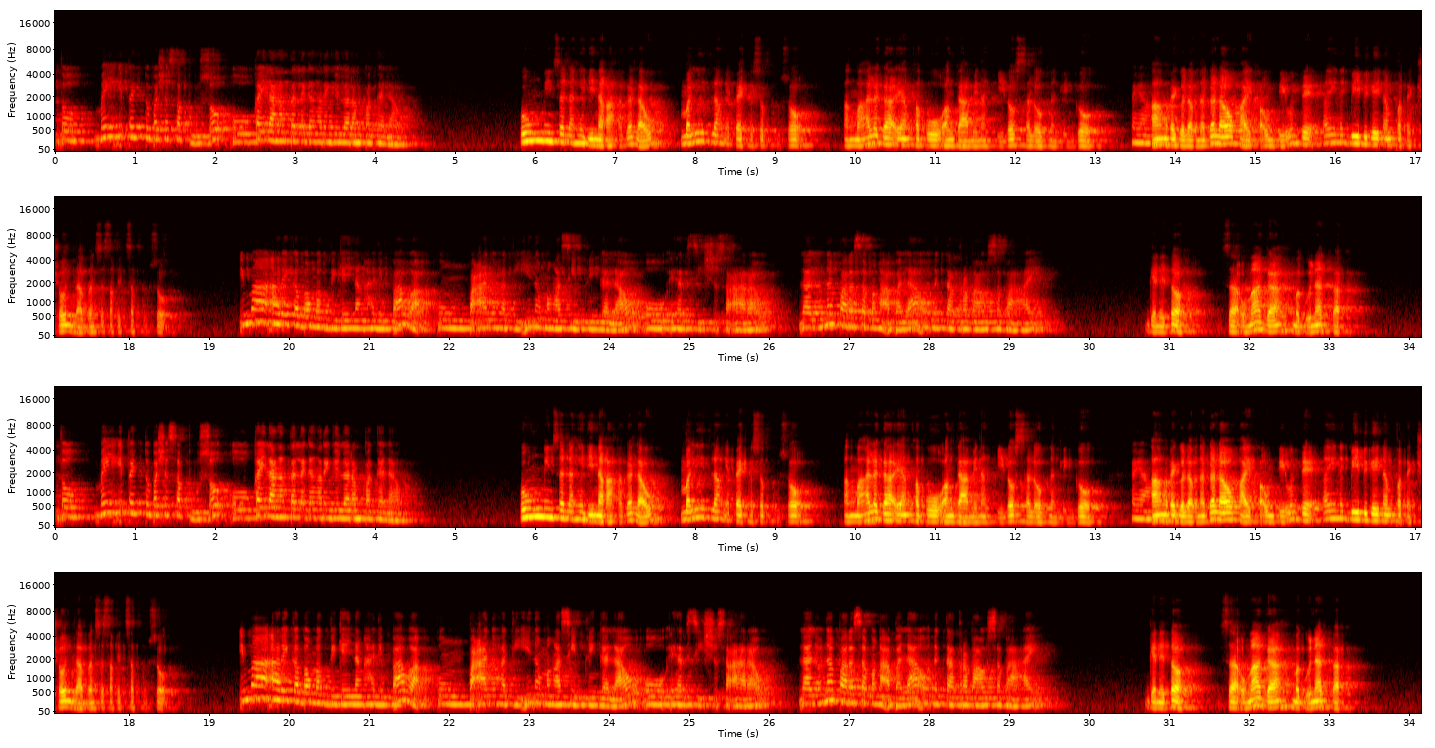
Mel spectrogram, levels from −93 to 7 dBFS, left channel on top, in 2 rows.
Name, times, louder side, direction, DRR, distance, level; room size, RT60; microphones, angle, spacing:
voice 1, 0.0-4.4 13.5-13.9 19.4-25.9 26.4-29.4, right 1 dB, 60° right, 3 dB, 8.0 m, -35 dB
voice 2, 5.8-7.6 7.8-9.4 9.9-13.0 13.7-17.7 18.3-18.5 30.7-31.2 31.7-33.1, right 3 dB, 85° right, 7 dB, 1.8 m, -28 dB
25.0 x 24.5 x 9.1 m, 0.69 s
head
